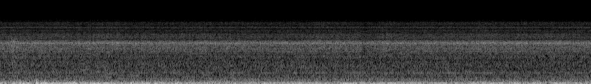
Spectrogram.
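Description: Distant rail traffic in a station yard: a steady low rumble with a constant higher hiss over it.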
